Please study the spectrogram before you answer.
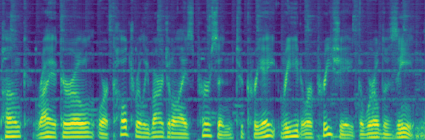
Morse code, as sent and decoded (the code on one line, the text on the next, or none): none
